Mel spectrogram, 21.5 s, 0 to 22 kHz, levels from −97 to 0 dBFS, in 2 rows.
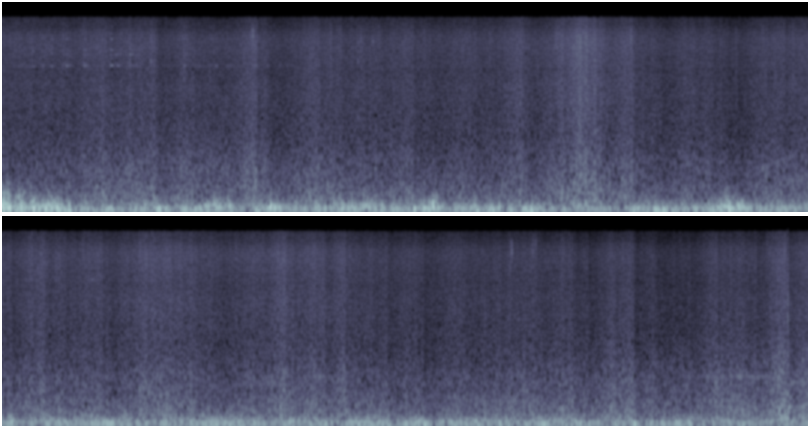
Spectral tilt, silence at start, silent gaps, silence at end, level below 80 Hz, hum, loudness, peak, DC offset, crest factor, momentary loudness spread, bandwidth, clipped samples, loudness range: -5 dB/octave; 0 s; none; 0 s; -38 dBFS; none; -37 LUFS; -12 dBFS; under 0.1%; 22 dB; 8 LU; 16.5 kHz; under 0.1%; 5 LU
